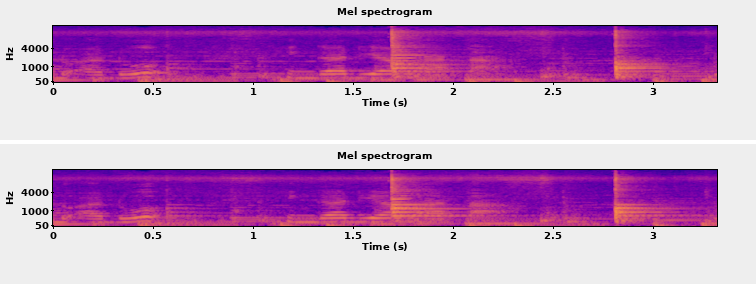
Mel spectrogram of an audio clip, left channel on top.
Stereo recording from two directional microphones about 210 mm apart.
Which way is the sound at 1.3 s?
20° right (ahead or behind).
